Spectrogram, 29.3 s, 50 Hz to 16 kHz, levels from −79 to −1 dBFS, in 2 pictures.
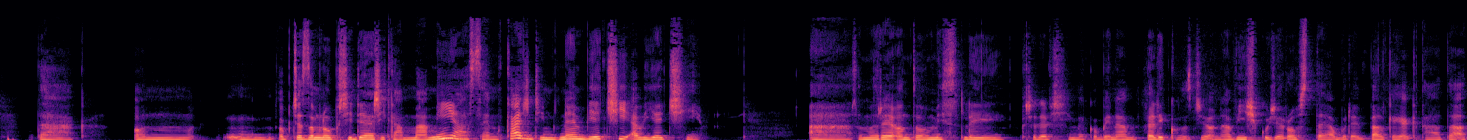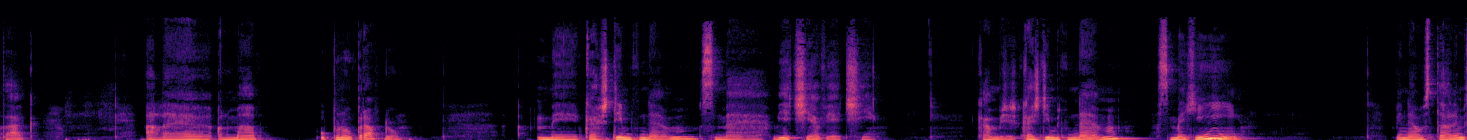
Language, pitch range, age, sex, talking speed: Czech, 170-195 Hz, 20-39, female, 110 wpm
